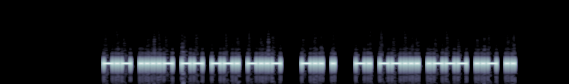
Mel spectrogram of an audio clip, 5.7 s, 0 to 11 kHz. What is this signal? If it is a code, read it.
Morse code, heard as a keyed tone, about 40 wpm, 700 Hz. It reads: K4MGX DE N7JUI
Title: USA Callsign DE Callsign - 5 Characters - 40wpm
